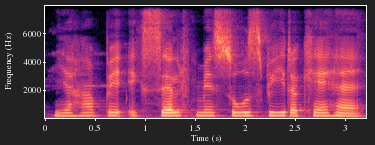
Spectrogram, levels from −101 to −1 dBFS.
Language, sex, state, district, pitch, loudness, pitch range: Hindi, female, Jharkhand, Ranchi, 205 Hz, -17 LUFS, 200-210 Hz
